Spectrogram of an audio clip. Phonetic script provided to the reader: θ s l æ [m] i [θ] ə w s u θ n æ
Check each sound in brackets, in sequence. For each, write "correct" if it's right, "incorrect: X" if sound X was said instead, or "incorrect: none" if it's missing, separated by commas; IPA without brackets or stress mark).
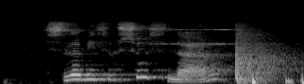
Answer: correct, correct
